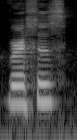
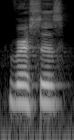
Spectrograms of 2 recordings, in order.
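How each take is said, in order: No difference in how they are said.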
